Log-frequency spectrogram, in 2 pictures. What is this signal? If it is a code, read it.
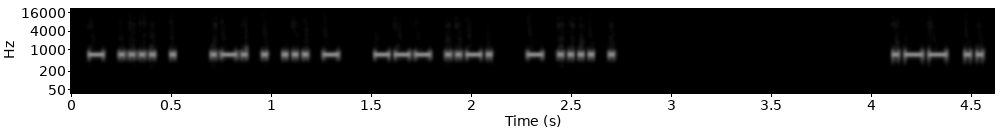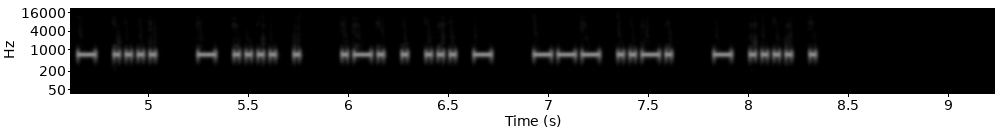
Morse code, heard as a keyed tone, about 52 wpm, 700 Hz. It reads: THE REST OF THE WITH THE REST OF THE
